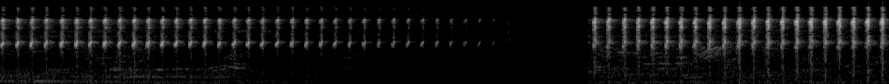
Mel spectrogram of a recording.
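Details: Grasshopper known locally as belalang kecek panjang, offered as a training sound for songbirds: steady, rapid series of crisp metallic ticks that fade out, break off for a second, then resume loudly at the same pace.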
